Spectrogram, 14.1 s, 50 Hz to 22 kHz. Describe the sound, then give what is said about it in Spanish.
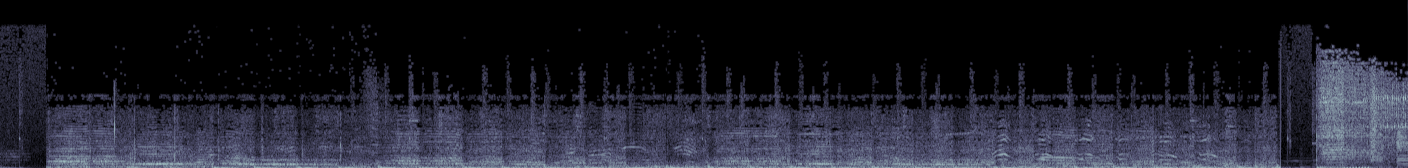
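More than 10,000 fans in a huge stadium crowd at the New Camp chant a León player's name in unison, voices rising and falling in a steady rhythmic chant that fills the space loudly for over ten seconds before cutting off abruptly. “Desde el primer instante, más de 10.000 aficionados se entregaron al principito y comenzaron a corear su nombre.”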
